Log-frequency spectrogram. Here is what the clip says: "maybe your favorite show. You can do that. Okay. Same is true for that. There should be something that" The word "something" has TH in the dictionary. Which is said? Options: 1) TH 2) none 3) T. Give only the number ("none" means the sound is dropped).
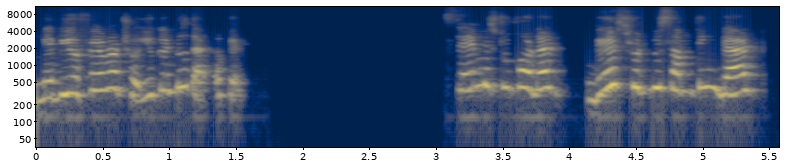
3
